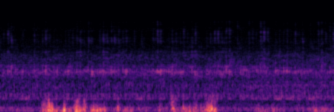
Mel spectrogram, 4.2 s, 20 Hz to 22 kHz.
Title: Стук в двигателе...ч.2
